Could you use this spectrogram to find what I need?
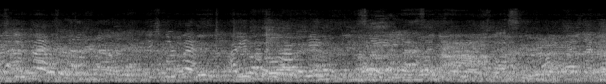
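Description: A crowd of adults and children chatters.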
